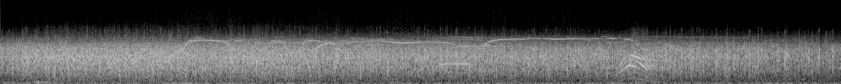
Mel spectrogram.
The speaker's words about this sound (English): Well, listen to that, Mary. You got, you got more applause than I did. Well, why not? I'm the only girl on the program.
